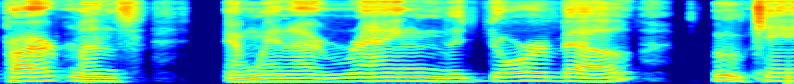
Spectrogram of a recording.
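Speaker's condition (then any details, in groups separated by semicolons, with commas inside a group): Parkinson's disease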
